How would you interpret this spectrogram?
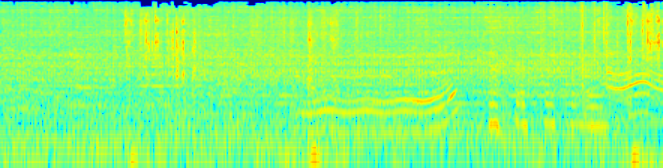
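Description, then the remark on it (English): A steady, rough mechanical roar of a transforming Super Truck's super drill breaking concrete for a rescue runs for the whole stretch, grinding and rattling, with rising, wavering tones sliding over it in the second half. “First, we need to break the concrete. Scout, activate the super drill.”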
